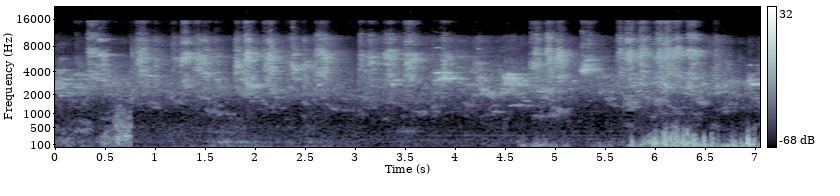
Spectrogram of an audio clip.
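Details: Several budgies at morning feeding time give nonstop bright chirps and squeaky chatter, with short louder bursts. Faint low rustling or knocking is heard near the start and again toward the end.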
